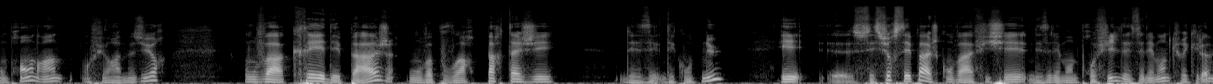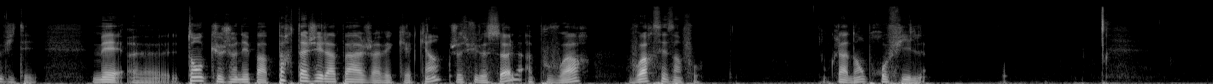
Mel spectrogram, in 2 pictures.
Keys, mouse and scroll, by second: 19.8 click.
